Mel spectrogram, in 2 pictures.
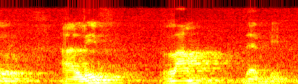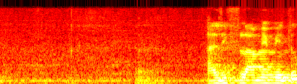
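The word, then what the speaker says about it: الم: Alif lam mim itu bacanya juga harus benar. Alif af. Alif lam mim lam mim. Jadi ini panjang lam dan mimnya. Dan dari lam ke mimnya saja ada tasdid.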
